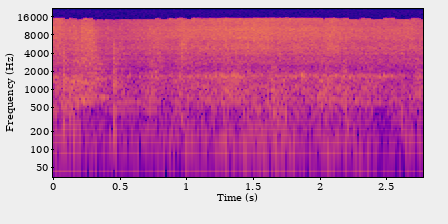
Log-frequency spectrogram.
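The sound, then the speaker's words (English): A large three-cylinder steam locomotive of about 96 tonnes, its boiler working at up to 220 psi and held to 25 mph here, gives a steady hissing, rumbling chuff with one faint click near the start. “It's a large locomotive. It's a three-cylinder engine, 96 tonnes or so. Boiler pressure working up to 220 pounds per square inch. So it's quite a big beast.”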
